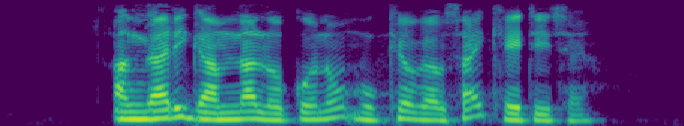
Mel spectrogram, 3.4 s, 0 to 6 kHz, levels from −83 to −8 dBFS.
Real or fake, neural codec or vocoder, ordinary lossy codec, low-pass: fake; codec, 16 kHz in and 24 kHz out, 2.2 kbps, FireRedTTS-2 codec; none; 5.4 kHz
